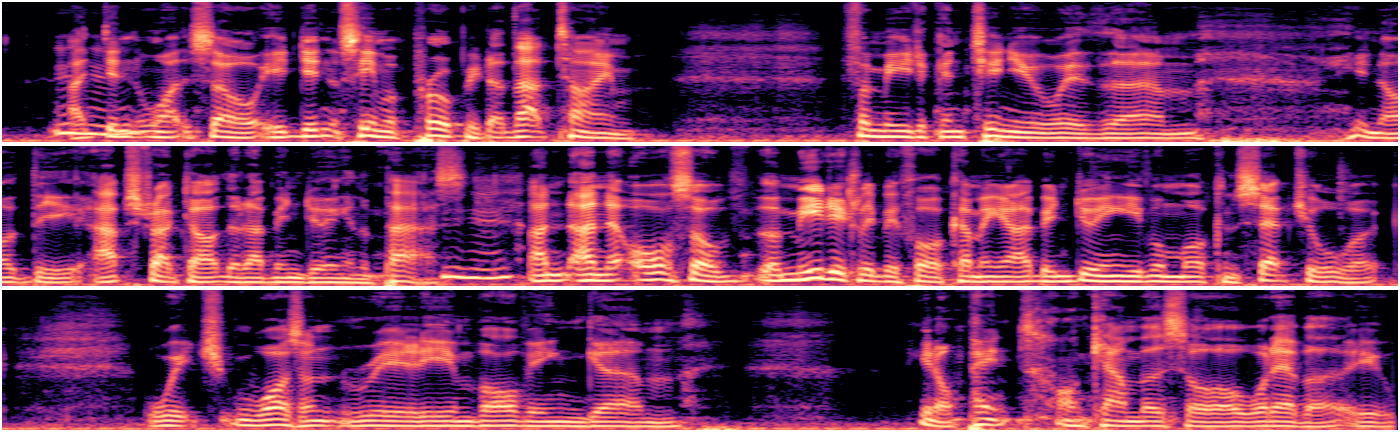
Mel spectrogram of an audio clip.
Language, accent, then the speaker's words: English; England, United Kingdom; moved away as an adult; also born or lived in Bahamas; Well, I'm originally from England. I came here in 1973 as a teacher of art, initially over in San Salvador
